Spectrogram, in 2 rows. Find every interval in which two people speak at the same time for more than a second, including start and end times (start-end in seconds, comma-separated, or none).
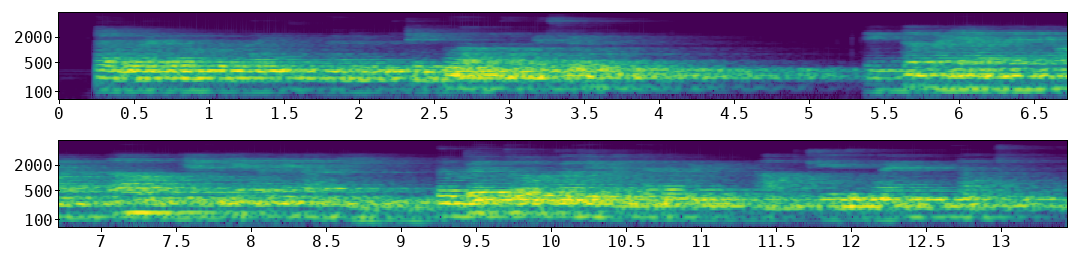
none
